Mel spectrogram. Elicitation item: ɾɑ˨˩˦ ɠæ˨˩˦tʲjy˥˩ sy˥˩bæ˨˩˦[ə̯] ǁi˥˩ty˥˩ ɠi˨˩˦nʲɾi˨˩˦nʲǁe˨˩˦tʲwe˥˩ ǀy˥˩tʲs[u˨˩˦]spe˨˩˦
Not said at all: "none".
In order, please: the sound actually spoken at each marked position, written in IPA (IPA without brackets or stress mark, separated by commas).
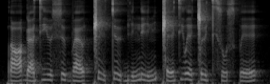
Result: ə̯, u˨˩˦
